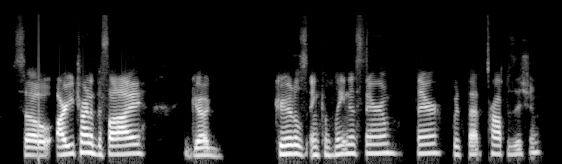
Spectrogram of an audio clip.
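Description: Against a quiet background with dry, echo-free sound, a man talks at a high pitch and a fairly quick pace, his intonation fairly even and broken by long, frequent pauses. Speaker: stream co-host asking questions. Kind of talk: casual chat. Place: home room. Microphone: video call.

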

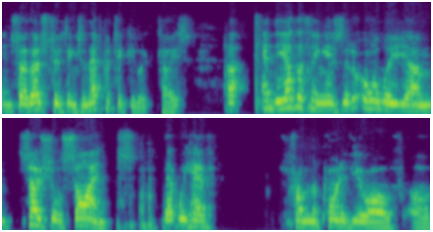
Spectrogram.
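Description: A man speaks with a New Zealand accent at a moderate pace. His pitch varies in an ordinary way. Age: 70s. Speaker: guest. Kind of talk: presentation. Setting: video call. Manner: halting. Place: home room. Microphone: video call.

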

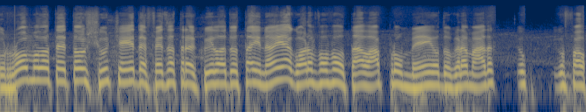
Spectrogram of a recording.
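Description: Against noticeable background noise, a man talks at a fairly quick pace in a high pitch, with fairly even intonation, very even loudness and a dry, close sound with no echo. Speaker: pitchside sports reporter. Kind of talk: live commentary. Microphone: faulty, cutting out.

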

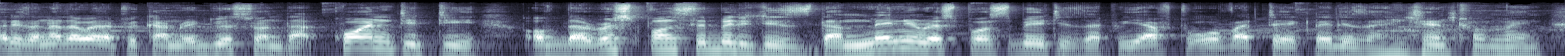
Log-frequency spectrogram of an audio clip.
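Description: A man talks at a very fast pace with faint music in the background. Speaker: motivational speaker. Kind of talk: motivational speech. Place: home room. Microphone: lapel.

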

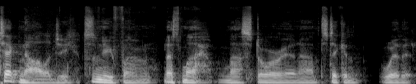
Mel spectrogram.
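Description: A man's low, dark, mellow voice at a moderate pace with fairly even intonation, in a very clean recording with a silent background

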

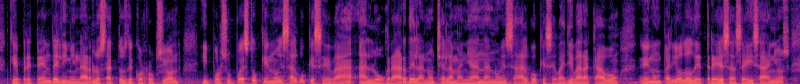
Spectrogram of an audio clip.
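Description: This man speaks at a moderate pace. His pitch is medium, with fairly even intonation. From Mexico, Coahuila (La Laguna region); Coahuila, Mexico. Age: young. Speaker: government official and political commentator; political commentator. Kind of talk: political discussion panel. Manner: formal. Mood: earnest, measured. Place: studio. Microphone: studio mic.

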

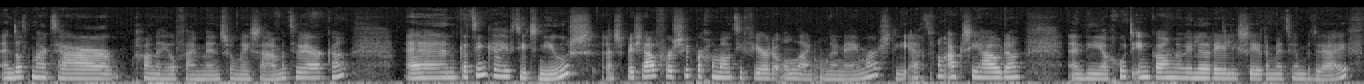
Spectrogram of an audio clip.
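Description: A woman's fairly high voice with lively intonation, at a moderate pace. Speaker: video host and business coach. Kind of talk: interview intro and questions. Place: office.

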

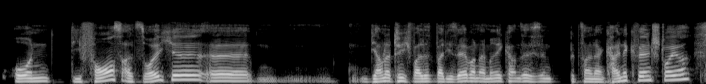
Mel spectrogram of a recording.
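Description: With lively intonation and a plain, everyday voice, a man talks at a middling speed. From Rhineland, Germany. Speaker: investor and IT company manager, ex-soldier. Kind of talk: interview.

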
